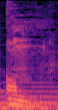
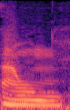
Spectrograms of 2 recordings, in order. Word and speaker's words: Om: la contracción, es el Om como tal. Claro, pero se debe pronunciar Aum. En realidad, se pueden pronunciar de las dos en realidad, pero sí es más completo hacer como el Aum, porque eso te permite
